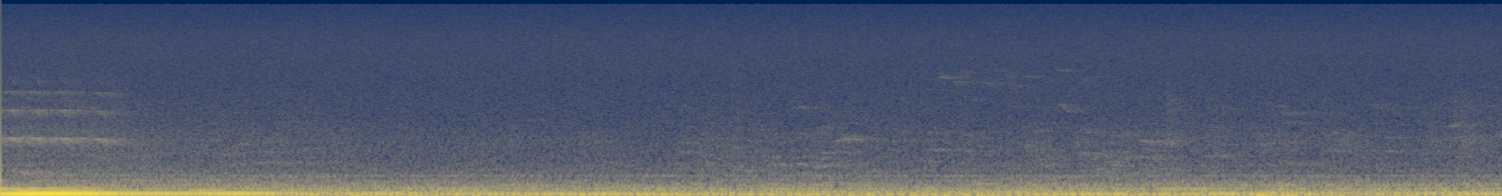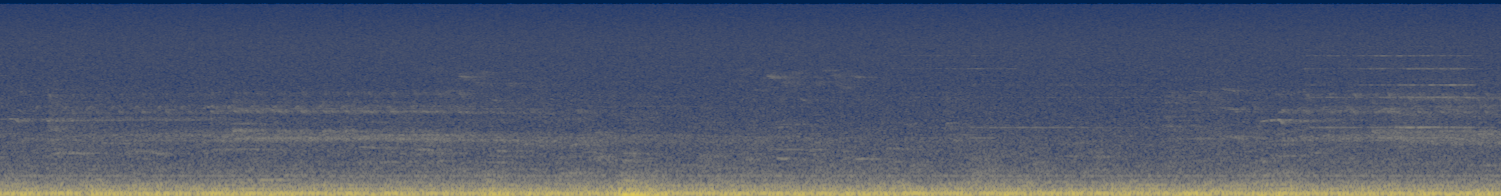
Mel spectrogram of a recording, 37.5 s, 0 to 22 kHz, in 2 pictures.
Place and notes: Baxtergate, Whitby, UK - inside ... St Ninians Church ... outside ... Whitby ...
inside ... St Ninians Church ... outside ... Whitby ... lavalier mics clipped to sandwich box ... bird calls ... herring gull ... dunnock ... background of voices and traffic ...
22 February 2019, 09:30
